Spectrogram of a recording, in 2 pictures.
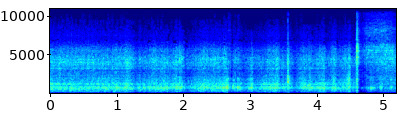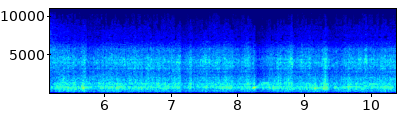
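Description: Cabin noise inside a moving school bus: steady road and engine noise with the body and fittings rattling, and a sharp knock about four and a half seconds in.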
